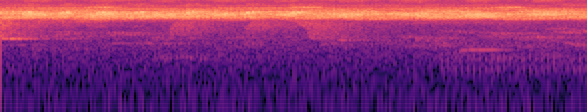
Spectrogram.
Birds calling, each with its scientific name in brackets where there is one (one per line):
Hauxwell's Thrush (Turdus hauxwelli)
Wing-barred Piprites (Piprites chloris)
Screaming Piha (Lipaugus vociferans)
